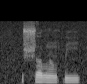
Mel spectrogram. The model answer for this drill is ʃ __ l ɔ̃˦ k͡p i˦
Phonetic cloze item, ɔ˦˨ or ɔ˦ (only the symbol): ɔ˦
